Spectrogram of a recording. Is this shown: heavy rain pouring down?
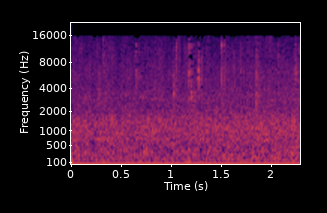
yes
